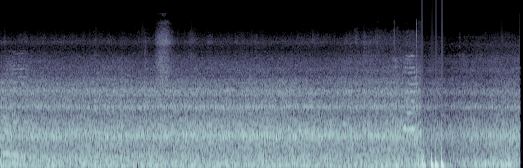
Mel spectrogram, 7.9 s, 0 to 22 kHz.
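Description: Steady running rumble heard inside a Hankyu 7000-series train carriage at speed. A brief high hiss comes about two and a half seconds in, and a few loud low thumps come a little after six seconds, after which the rumble is quieter.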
